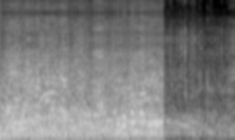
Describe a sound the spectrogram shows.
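A crowd chatters loudly outdoors.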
